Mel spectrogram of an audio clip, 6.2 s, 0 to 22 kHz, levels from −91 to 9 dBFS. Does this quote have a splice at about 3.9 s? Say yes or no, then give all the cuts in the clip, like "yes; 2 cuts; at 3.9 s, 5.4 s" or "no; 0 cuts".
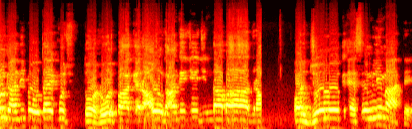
yes; 1 cut; at 3.9 s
